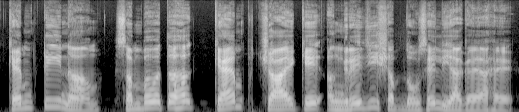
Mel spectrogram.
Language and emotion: Hindi, neutral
